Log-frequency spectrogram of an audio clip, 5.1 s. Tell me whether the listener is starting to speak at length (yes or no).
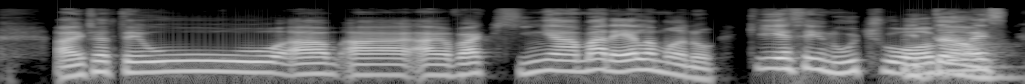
no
